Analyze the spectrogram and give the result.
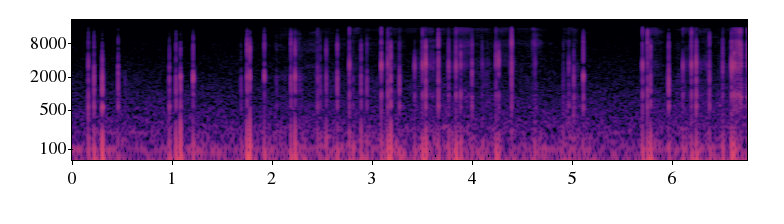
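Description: A phone in a pink plastic case covered in stickers is held close to the mic while long nails tap and scratch the back of the case. Many quick, dry clicks and scratchy strokes come in bursts over a low rumble, each tap with a bright edge that dies away at once.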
